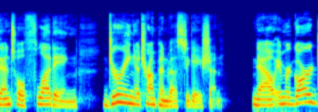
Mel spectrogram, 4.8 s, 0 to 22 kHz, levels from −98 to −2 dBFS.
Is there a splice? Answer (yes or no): no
